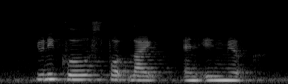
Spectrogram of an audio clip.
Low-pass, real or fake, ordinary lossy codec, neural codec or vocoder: none; real; none; none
